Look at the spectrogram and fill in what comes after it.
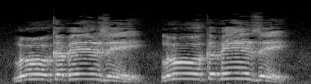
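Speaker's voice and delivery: high fake Italian accent. Telling a joke, voicing the Pope's reply on the phone, Italian accent. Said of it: "with an Italian accent".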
